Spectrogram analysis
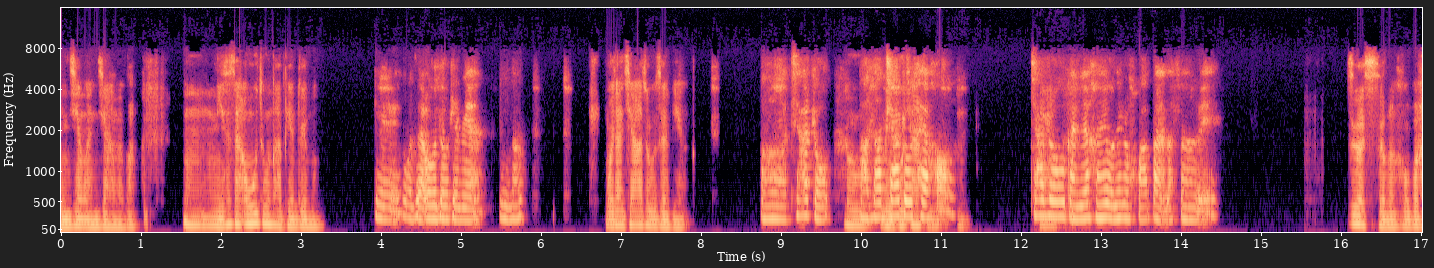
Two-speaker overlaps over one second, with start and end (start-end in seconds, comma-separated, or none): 9.8-11.2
